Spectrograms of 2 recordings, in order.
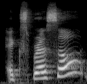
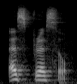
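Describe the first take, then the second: First: The first syllable sounds like 'ex', with a 'ks'. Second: The first syllable sounds like 'ess', without a 'ks'. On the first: The speaker calls it wrong. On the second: The speaker calls it right. "There's no X in the spelling"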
